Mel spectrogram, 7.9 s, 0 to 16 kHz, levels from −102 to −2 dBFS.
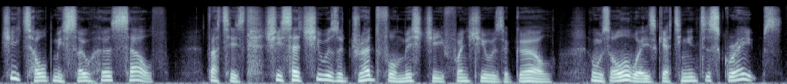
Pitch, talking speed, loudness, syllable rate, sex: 150 Hz, 185 wpm, -20 LUFS, 4.7 syllables/s, male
